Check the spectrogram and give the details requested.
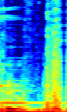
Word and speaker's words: hoof: It's pronounced hoof.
